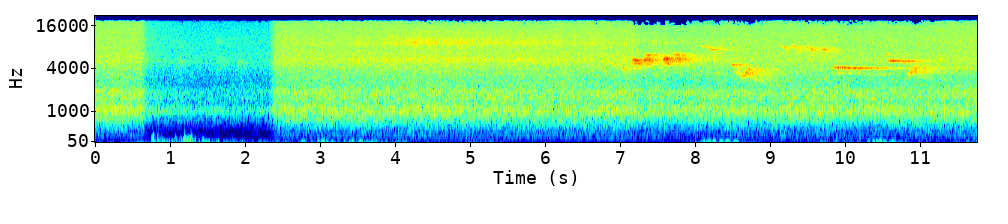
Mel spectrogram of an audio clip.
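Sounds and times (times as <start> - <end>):
steady background hiss: 0.0 - 11.7
nocturnal bird singing thin high whistled phrases on a street in Paris: 6.9 - 11.3.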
